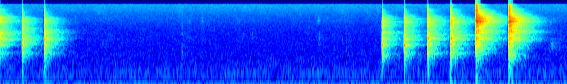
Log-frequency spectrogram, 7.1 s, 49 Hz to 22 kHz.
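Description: A hammer taps a metal main bearing cap down into the block of a Mopar RB 413 engine. Eight sharp, bright metallic taps are heard: two close together, a pause, then six more in a quicker run, each with a short ring. The changed tapping sound indicates the cap is fully seated.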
